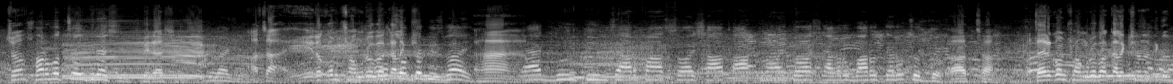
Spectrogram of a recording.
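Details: Sahiwal cattle at a cattle market in Tangail, Bangladesh, on 18 December, where a Sahiwal bull calf was bought; long, drawn-out harmonic moos rise and fall and overlap almost continuously, with faint market background noise.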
